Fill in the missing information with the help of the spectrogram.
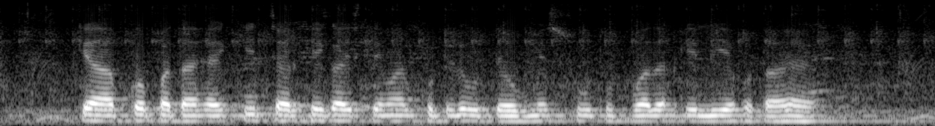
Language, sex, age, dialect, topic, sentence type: Hindi, male, 25-30, Marwari Dhudhari, agriculture, statement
